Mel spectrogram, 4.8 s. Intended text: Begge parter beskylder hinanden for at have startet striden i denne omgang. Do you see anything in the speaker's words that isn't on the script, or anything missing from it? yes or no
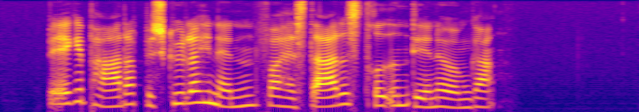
yes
